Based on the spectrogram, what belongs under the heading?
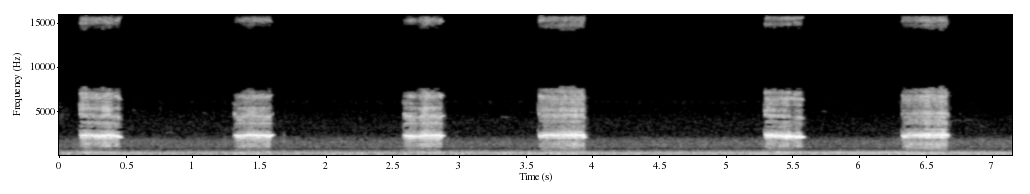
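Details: Nest-box owl on the morning of 1-14-20 giving six evenly spaced, harsh hissing screeches, each under half a second with a thin whistled edge, against a continuous low electrical-sounding hum.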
